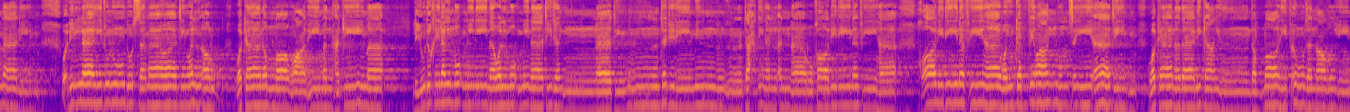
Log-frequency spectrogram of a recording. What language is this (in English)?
Arabic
